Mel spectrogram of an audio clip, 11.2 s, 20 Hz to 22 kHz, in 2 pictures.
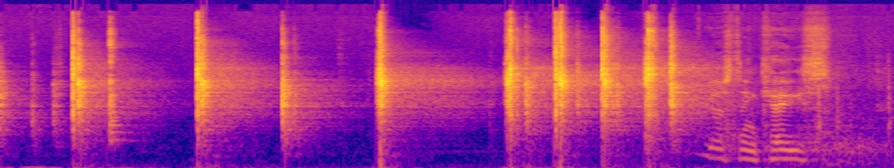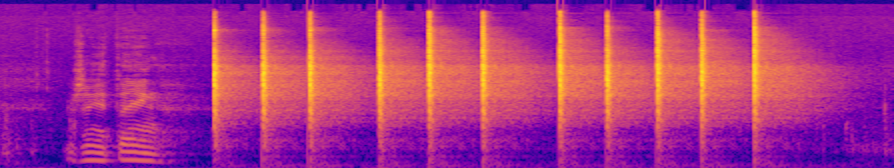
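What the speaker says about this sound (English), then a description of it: "I'm gonna give them a little baby tap with a hammer" Sharp hammer taps on a 3rd-gen 4Runner drain bolt come in irregular clusters, then a rapid even run of a dozen strikes, with someone briefly speaking in the middle.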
